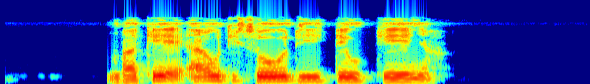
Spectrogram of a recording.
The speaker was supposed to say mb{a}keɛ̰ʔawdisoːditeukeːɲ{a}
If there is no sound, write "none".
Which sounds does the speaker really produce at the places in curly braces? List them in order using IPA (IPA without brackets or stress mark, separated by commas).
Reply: a, a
